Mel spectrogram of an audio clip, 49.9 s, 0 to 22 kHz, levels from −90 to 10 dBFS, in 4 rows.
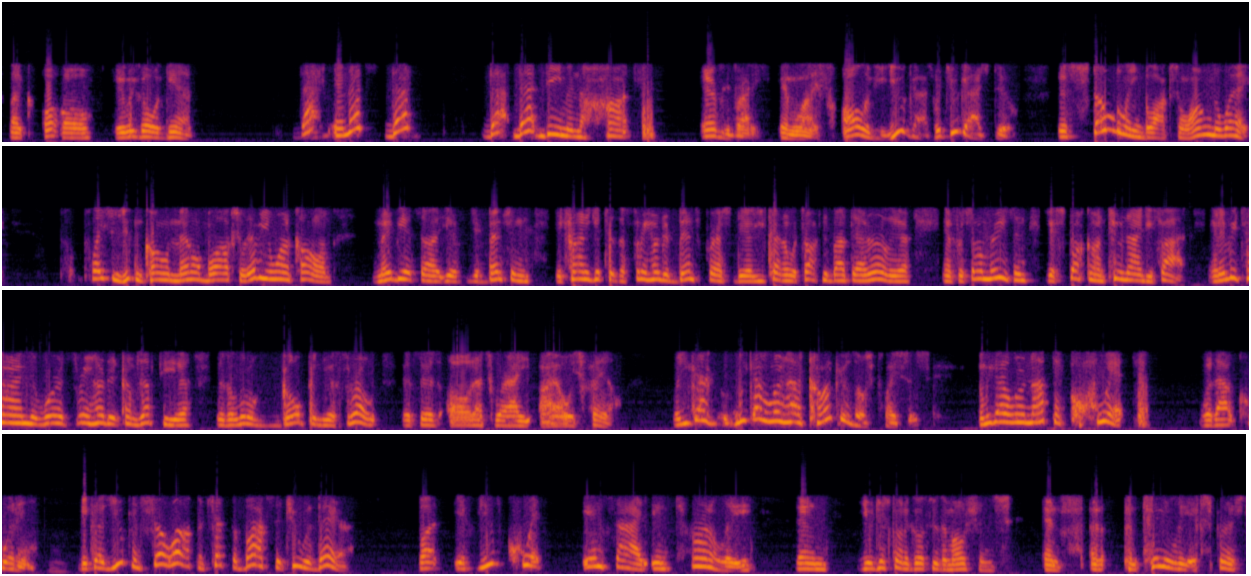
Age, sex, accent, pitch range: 50-69, male, American, 150-215 Hz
